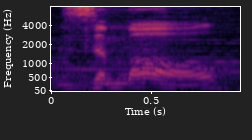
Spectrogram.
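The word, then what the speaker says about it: Dzemael: Uh, it so the D is silent. I found that out. So it Zamal asked me to go and deal with some Miloons that have been causing trouble.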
